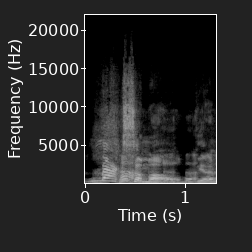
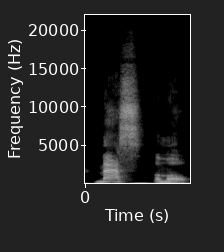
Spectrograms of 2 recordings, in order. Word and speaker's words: Massimo: they away like Massimo or Maximo like it's not even that hard pronounced like Massimo people tell me like what's your name okay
